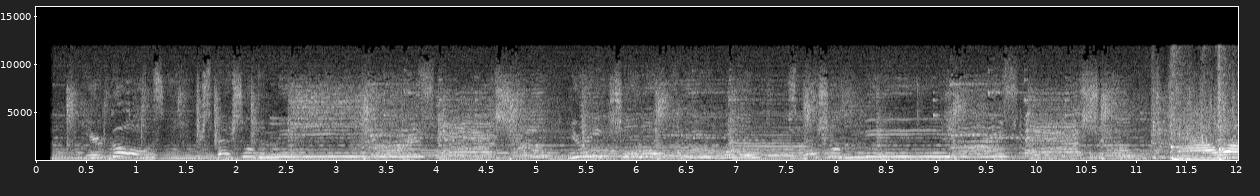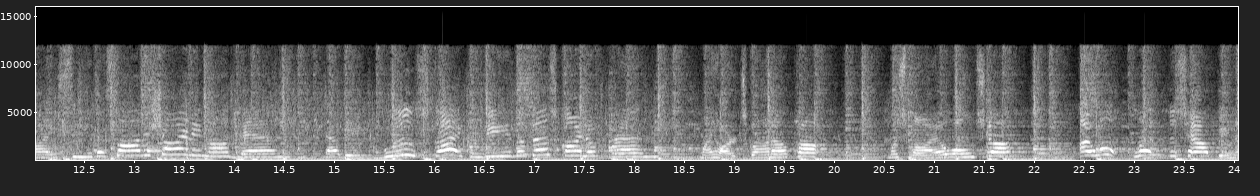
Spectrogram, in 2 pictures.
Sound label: women singing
